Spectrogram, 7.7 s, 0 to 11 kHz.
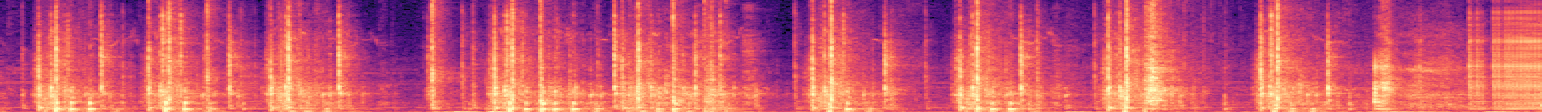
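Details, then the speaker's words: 1986 Yamaha IT200 two-stroke enduro after oil was dumped into the cylinder: about eight sharp kick-start strokes, each with brief barking pops like a hit-and-miss engine, never catching. Won't start. "She's a barker. Sounds like the old hit and miss engines. Take me back to 1910."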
